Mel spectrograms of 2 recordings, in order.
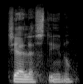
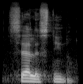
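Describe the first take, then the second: First: The name is pronounced with an Italian accent. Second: The name is pronounced with an English accent.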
